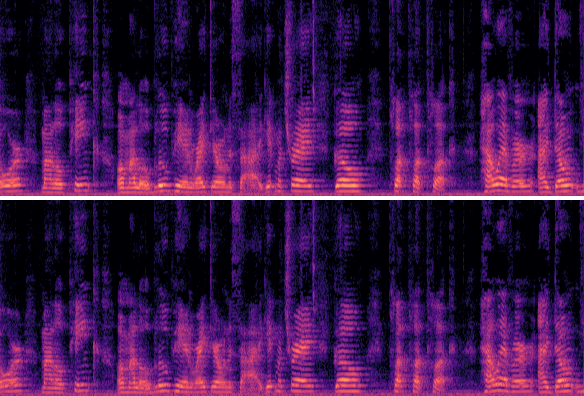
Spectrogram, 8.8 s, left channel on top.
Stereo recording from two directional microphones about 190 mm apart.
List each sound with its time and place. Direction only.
0.1 s speech: 30° left (ahead or behind)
